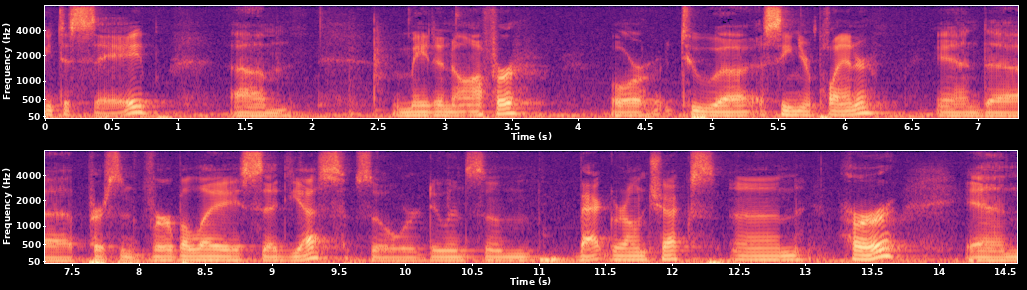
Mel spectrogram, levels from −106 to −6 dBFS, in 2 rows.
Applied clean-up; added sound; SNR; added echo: none; none; none; none.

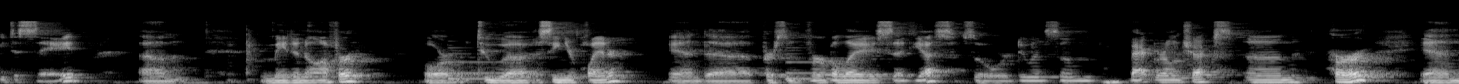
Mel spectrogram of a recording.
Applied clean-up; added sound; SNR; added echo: classical method WPE with log-MMSE.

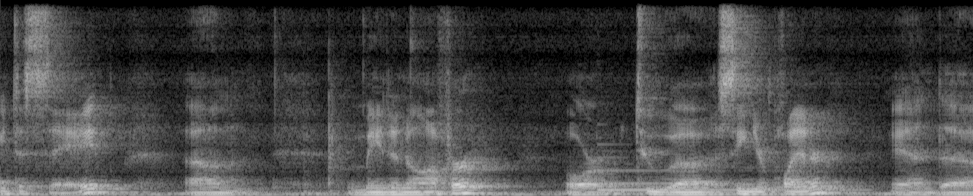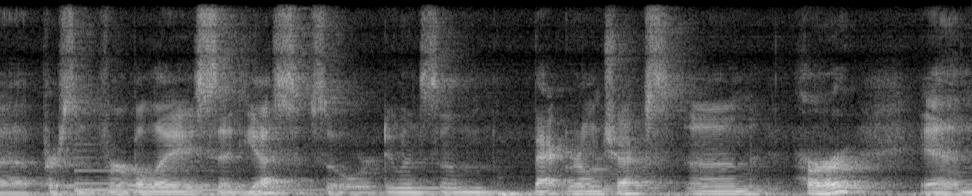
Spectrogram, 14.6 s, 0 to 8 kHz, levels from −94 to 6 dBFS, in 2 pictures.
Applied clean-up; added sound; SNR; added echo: none; Electric guitar / Strum; 12 dB; reverberation time 0.9 s.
